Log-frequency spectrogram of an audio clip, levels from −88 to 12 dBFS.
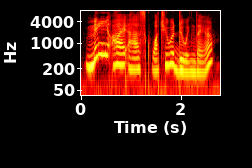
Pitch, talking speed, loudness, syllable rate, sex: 225 Hz, 170 wpm, -15 LUFS, 4.5 syllables/s, female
